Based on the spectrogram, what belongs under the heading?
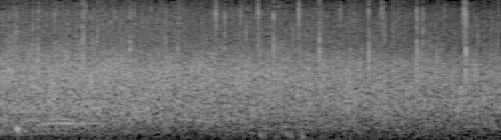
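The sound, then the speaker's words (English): A crowd claps steadily for several seconds in praise of God during a sermon, a dense patter of many hands forming a continuous wash of bright, crackling applause at an even level, with no talking over it. “If you know I'm telling the truth, clap your hands and give praise to God.”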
